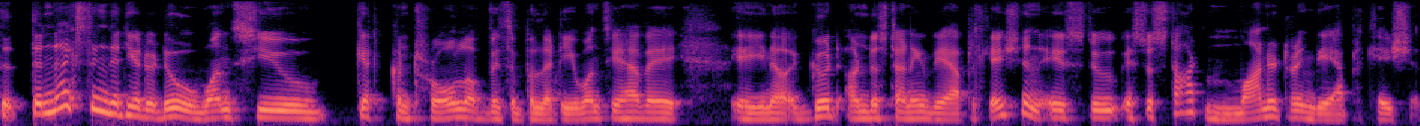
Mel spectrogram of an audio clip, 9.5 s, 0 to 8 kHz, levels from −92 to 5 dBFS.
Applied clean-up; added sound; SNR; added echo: none; none; none; none.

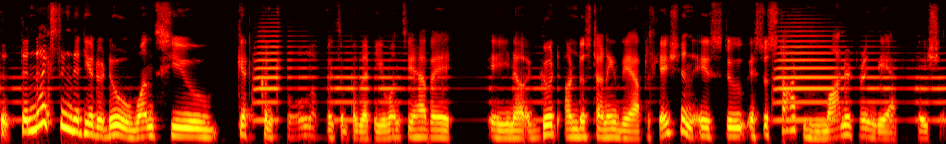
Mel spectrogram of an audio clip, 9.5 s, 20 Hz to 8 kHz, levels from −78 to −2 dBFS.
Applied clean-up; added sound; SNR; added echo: neural mask model RNNoise.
